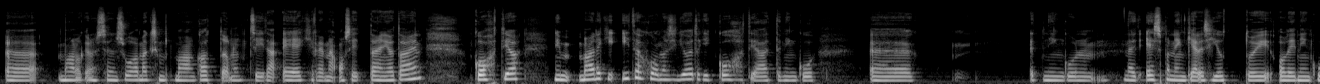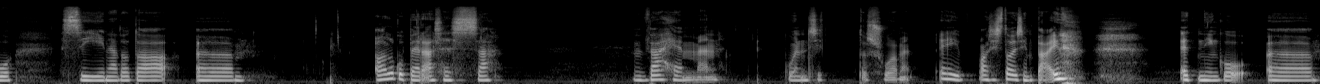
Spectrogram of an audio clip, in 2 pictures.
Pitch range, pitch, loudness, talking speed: 185-210 Hz, 195 Hz, -24 LUFS, 105 wpm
